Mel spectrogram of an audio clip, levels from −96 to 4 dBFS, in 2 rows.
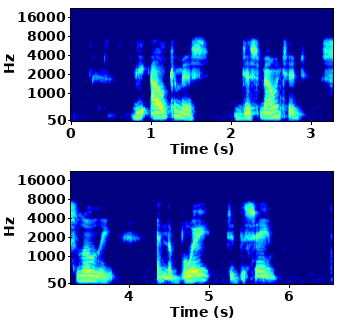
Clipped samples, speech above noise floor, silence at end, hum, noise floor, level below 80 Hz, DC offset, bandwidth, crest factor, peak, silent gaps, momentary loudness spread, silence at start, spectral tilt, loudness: under 0.1%; 45 dB; 0.75 s; none; -86 dBFS; -86 dBFS; under 0.1%; 8 kHz; 22 dB; -22 dBFS; none; 15 LU; 0.75 s; -4 dB/octave; -40 LUFS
